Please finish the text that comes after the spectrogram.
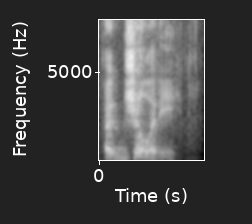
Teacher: The stress goes on the first I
